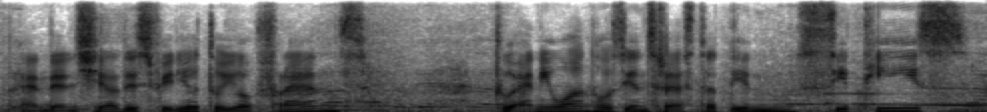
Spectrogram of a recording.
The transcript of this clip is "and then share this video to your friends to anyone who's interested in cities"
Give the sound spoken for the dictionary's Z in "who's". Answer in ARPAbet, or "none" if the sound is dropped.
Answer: S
